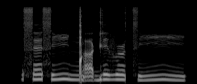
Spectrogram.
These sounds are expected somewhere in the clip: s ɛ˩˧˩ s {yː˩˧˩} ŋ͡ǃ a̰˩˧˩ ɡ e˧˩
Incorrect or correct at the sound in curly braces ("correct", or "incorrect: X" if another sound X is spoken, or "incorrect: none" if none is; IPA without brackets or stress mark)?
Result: incorrect: iː˩˧˩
